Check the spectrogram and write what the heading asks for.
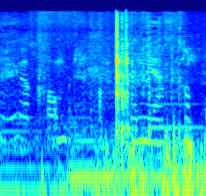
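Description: Children's voices over faint background music and a steady low hum, with one sharp knock a little past a second in.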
